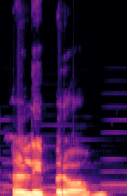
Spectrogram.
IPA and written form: ˈliːbro (Libro)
